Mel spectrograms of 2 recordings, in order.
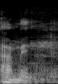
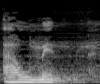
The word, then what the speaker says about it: Amen: Mais vraiment, ce n'est pas Amen, c'est Aoumen.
